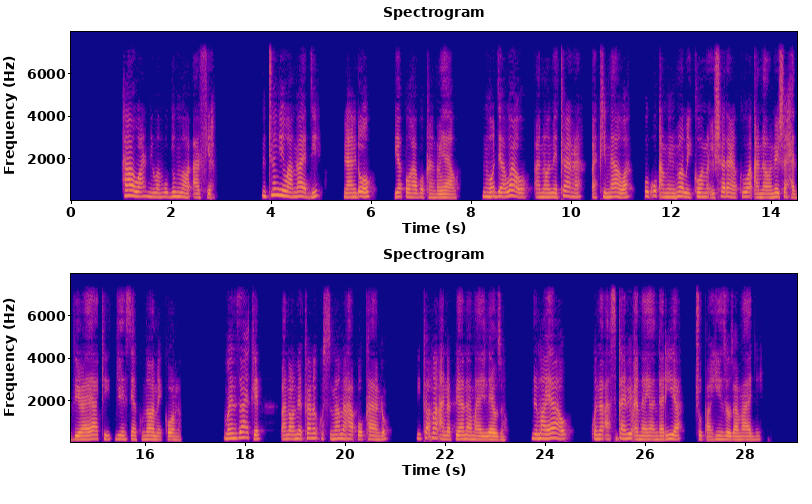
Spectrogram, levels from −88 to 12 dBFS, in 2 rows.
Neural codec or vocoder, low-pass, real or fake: codec, 16 kHz, 0.5 kbps, FreqCodec, larger model; 7.2 kHz; fake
